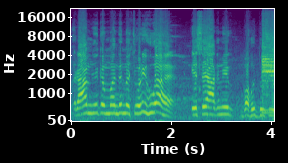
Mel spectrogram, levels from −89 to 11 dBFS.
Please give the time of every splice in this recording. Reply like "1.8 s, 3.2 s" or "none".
none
